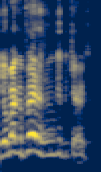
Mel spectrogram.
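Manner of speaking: calling out for the jersey, half-joking; retold request. Host retelling how he asked the rookie for his jersey, loud and playful. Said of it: "I asked him, I said".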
